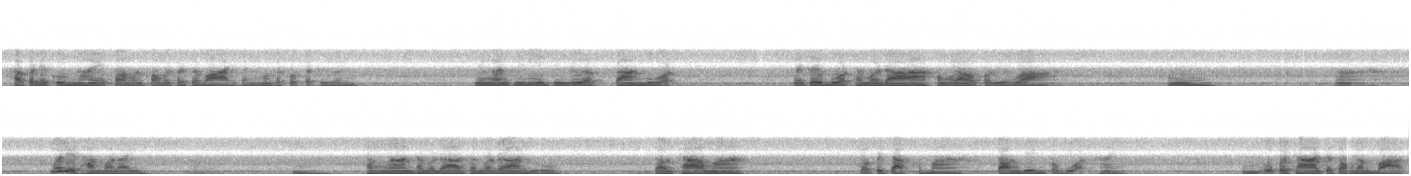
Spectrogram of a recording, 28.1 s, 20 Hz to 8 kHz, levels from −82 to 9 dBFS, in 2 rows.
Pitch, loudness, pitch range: 100 Hz, -21 LUFS, 95-110 Hz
